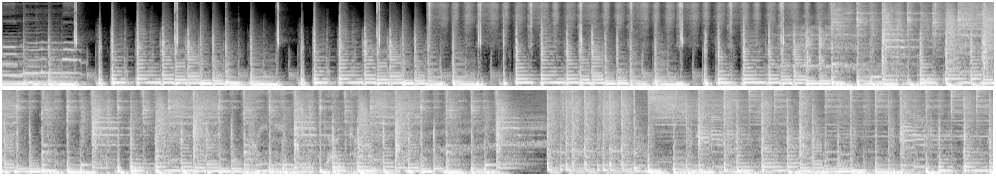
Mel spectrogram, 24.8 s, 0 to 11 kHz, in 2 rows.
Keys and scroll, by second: 2.3 F4, 2.7 F3, 14.5 alt+F4, 15.0 F4, 17.6 F4, 19.3 F4.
